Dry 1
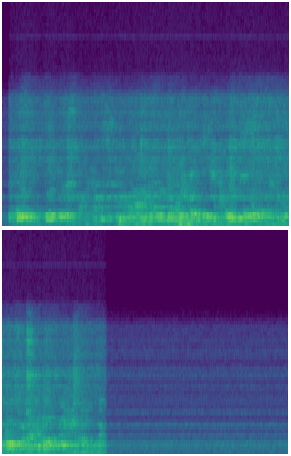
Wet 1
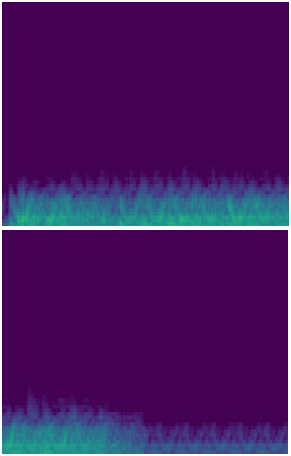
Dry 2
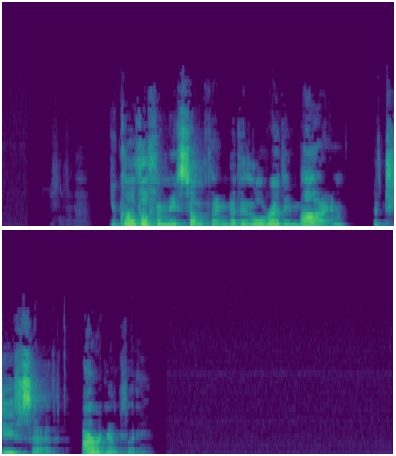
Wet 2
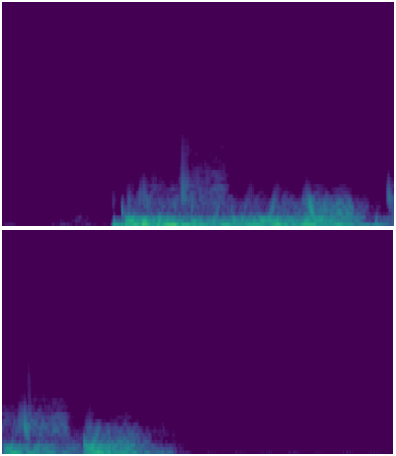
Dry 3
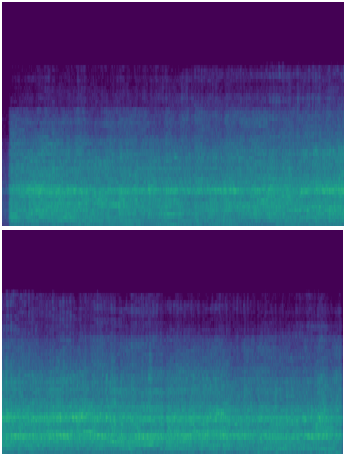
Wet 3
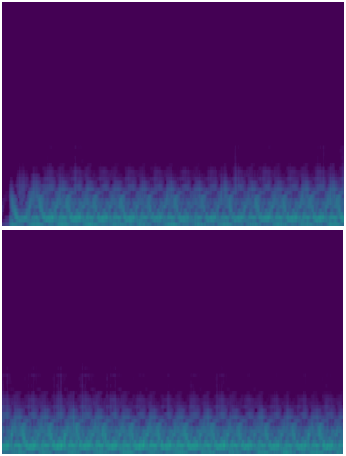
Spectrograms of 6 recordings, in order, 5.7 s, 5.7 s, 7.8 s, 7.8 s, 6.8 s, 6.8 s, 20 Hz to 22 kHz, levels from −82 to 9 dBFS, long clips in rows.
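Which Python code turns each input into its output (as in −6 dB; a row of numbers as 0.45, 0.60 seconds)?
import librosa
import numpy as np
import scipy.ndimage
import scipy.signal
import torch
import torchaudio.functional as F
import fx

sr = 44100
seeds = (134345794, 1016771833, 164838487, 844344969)

y = fx.vocoder(x, sr, bands=4, carrier='saw', carrier_hz=253.0)
y = fx.phaser_stages(y, sr, stages=4, low_hz=280.0, high_hz=1700.0, hz=3.7, feedback_pct=30)
y = fx.air_absorb(y, sr, metres=490.0)
y = fx.rev_gated(y, sr, seeds[0], gate_ms=430, shape='flat', drr_db=1.5)
y = y * 10.0 ** (-8.0 / 20.0)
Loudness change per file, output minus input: −13.0, −12.5, −16.0 LU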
